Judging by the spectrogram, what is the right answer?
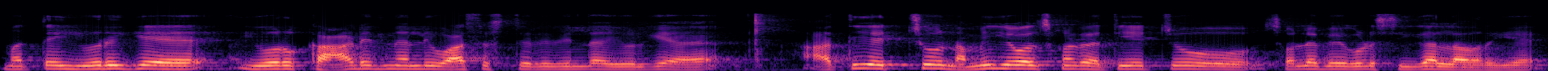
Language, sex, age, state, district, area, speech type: Kannada, male, 18-30, Karnataka, Tumkur, urban, spontaneous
